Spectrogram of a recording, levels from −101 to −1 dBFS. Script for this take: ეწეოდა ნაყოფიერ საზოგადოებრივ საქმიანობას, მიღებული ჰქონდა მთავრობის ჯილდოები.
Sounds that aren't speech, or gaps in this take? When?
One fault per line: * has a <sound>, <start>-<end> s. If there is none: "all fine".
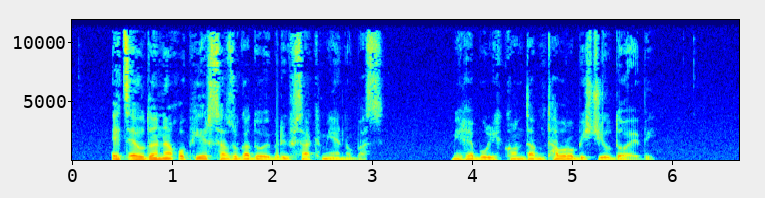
all fine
